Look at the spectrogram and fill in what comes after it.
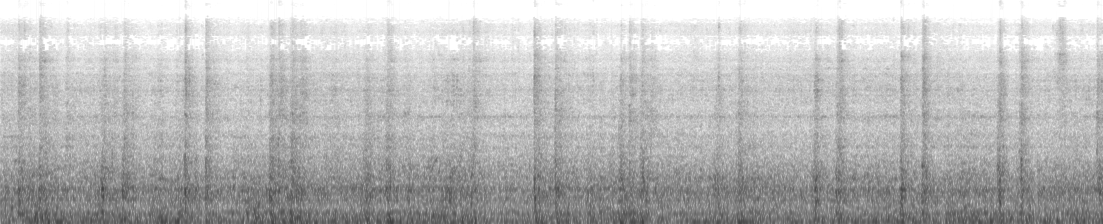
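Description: A rail vehicle running along the track: a steady rumble with frequent, irregular clicks and knocks from the wheels on the rails.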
